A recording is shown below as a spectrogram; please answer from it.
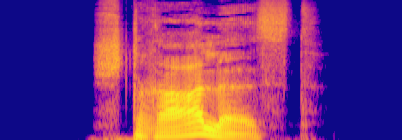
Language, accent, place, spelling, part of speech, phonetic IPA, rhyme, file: German, Germany, Berlin, strahlest, verb, [ˈʃtʁaːləst], -aːləst, De-strahlest.ogg
- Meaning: second-person singular subjunctive I of strahlen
